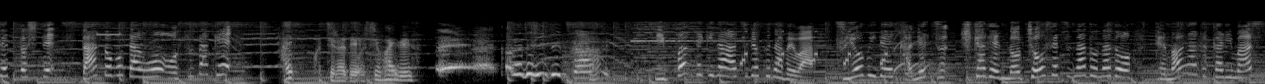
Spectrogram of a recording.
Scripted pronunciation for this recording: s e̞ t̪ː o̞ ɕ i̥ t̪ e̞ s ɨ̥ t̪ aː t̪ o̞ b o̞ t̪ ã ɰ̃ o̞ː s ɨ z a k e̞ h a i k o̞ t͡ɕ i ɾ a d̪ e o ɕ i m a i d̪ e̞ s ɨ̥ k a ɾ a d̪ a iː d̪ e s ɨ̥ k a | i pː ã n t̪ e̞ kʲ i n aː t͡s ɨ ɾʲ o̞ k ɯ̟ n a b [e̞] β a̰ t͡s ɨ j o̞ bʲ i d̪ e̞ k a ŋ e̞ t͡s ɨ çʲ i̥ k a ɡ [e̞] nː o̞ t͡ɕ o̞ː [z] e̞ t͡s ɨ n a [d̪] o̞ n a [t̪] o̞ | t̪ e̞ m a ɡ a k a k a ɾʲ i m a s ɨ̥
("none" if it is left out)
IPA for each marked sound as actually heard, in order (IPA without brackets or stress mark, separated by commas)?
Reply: e̞, ẽ̞, s, d̪, d̪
